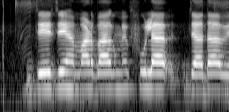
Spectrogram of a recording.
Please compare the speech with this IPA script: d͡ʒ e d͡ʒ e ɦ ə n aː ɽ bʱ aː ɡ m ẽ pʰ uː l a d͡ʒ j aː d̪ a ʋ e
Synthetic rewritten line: d͡ʒ e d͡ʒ e ɦ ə m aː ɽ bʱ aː ɡ m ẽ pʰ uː l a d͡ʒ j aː d̪ a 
